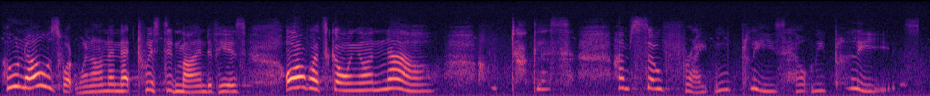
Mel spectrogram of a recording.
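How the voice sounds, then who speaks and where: An actress playing an anxious, scheming aristocratic wife in a horror comedy film, theatrical and pleading. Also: female voice, sits high, lively intonation, slow pace, slight background noise, rough recording. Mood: frightened, pleading.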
